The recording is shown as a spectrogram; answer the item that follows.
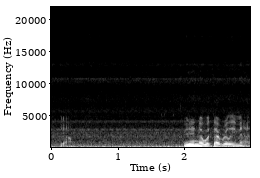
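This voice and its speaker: A woman is heard with noticeable background noise. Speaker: farm animal sanctuary co-founder. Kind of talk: casual chat.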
